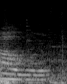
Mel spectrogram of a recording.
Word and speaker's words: hour: This means that H is silent in this word.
